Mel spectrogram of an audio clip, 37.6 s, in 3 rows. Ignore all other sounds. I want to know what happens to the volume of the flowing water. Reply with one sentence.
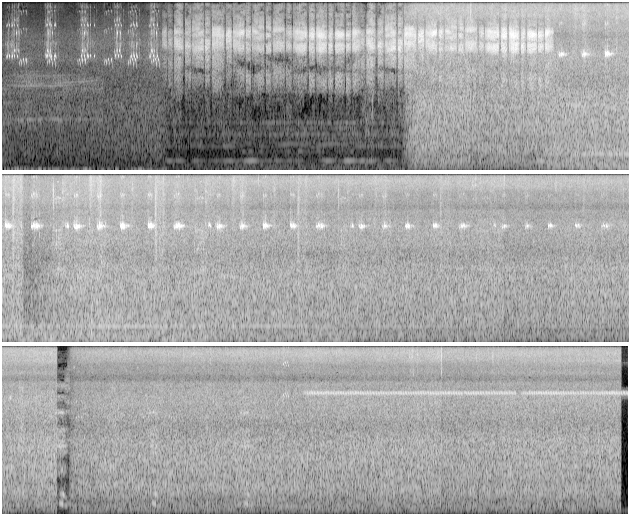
The loudness of the flowing water stays about the same.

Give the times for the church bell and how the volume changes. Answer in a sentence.
You can't hear the church bell here.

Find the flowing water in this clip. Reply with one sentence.
You can hear the flowing water from 8.0 to 37.5 s.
